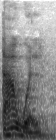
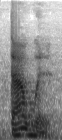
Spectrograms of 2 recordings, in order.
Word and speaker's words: towel: La L cuando está al final, debido a esta palatización, la L no suena. Es muy poco notoria, más bien se extiende la vocal anterior. Por eso esa palabra no sería towel. Towel, más bien se pronuncia towel.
